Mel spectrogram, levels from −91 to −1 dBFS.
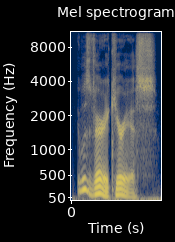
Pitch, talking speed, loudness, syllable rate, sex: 115 Hz, 175 wpm, -16 LUFS, 5.3 syllables/s, male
